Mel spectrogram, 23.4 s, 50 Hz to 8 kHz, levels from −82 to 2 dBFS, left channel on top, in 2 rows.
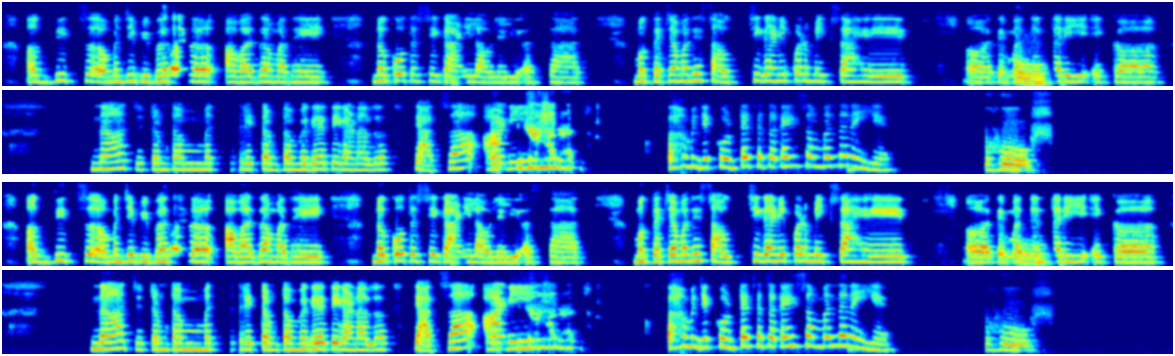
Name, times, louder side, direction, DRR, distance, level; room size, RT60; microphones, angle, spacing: voice 1, 0.0-9.1 9.4-11.6 11.9-12.0 12.6-15.6 15.8-17.1 18.4-20.6, right 4 dB, 90° right, 0.7 m, -22 dB
voice 2, 10.1-10.5 16.6-17.4 21.5-22.2, left 6 dB, 65° left, 0.4 m, -21 dB
2.4 x 2.2 x 3.4 m
head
